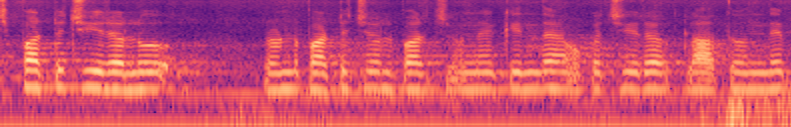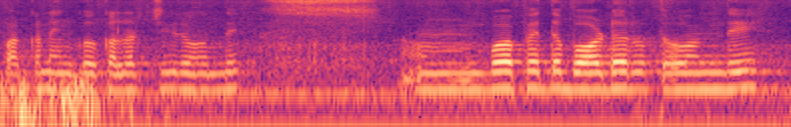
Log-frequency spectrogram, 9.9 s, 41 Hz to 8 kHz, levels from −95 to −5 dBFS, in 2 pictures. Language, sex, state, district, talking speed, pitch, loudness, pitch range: Telugu, female, Telangana, Karimnagar, 135 wpm, 195 Hz, -20 LUFS, 190-200 Hz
